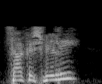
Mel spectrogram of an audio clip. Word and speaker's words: Saakashvili: how do you say it, Saakashvili? – Yeah, that'll do.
